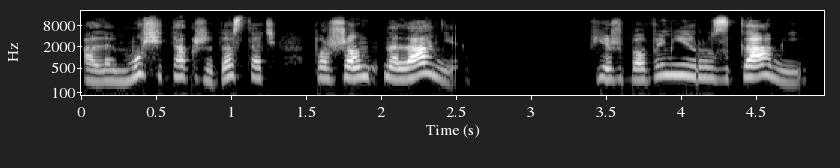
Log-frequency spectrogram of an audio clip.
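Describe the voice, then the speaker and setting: A woman voicing vengeful witches of a coven, loud, shrill and insistent, in a children's storybook. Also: measured pace, dry recording, clean studio sound. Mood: clamoring. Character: clamoring, vengeful coven witches demanding punishment.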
